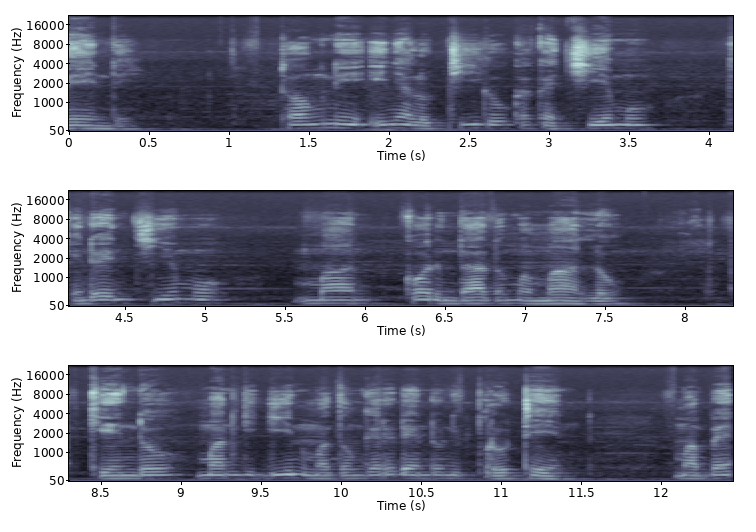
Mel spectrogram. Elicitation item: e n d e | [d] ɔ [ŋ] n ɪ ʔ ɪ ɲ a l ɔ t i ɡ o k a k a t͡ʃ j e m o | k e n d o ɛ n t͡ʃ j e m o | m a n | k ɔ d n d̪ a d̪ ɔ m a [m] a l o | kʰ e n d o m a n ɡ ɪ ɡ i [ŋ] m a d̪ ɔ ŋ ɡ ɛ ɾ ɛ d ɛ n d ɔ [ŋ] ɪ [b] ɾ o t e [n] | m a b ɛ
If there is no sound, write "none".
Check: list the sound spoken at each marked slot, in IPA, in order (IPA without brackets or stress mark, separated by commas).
t, ŋ, m, n, n, p, n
